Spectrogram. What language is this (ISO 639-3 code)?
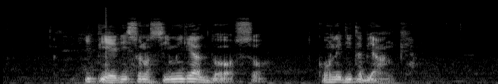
ita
